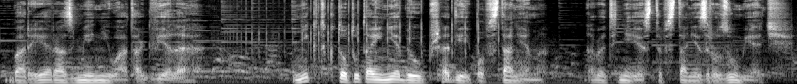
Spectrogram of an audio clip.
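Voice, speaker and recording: Low, mellow, sardonic schemer voiced by a man. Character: cynical, scheming male camp henchman recounting his days. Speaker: narrator and lead actor of an audio drama. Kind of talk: first-person scripted narration. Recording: music under the voice. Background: background music.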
